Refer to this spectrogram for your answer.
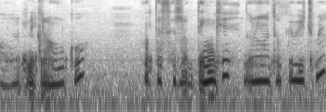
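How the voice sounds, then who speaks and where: A woman is speaking. Her pace is very slow. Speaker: yoga instructor. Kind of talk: yoga class instruction.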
